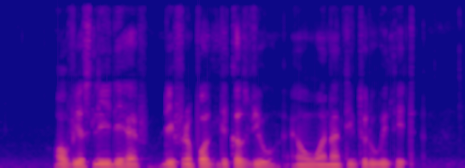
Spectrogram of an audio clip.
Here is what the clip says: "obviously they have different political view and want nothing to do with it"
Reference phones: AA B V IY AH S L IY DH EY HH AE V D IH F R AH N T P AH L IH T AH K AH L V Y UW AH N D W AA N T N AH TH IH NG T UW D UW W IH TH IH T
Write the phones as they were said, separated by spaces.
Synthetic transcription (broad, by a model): AA B V IY AH S L IY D EY HH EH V D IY F R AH N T P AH L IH T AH K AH L V Y UW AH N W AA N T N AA T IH NG T UW D UW W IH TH IH T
